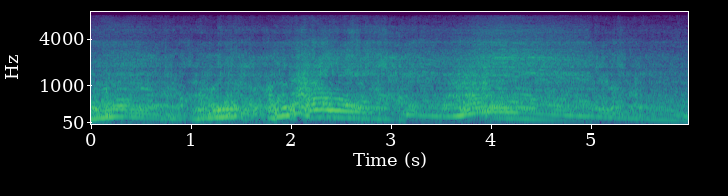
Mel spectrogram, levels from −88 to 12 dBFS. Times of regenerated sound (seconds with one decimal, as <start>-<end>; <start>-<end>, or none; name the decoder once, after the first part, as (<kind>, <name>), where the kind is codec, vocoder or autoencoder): 0.7-3.3 (codec, HILCodec); 5.0-5.6

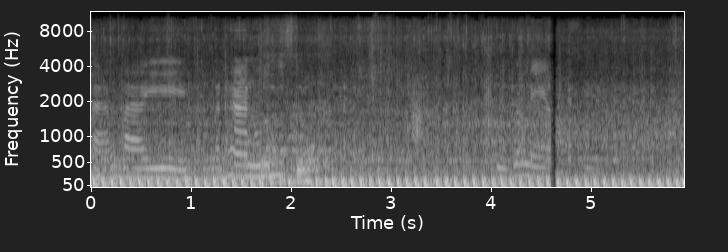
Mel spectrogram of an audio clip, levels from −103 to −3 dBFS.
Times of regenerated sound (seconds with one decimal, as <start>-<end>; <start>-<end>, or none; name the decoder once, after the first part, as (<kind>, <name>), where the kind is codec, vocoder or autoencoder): 1.7-2.4 (codec, SNAC)

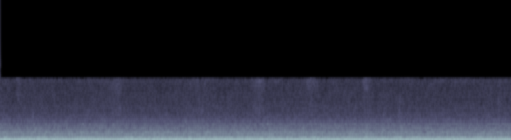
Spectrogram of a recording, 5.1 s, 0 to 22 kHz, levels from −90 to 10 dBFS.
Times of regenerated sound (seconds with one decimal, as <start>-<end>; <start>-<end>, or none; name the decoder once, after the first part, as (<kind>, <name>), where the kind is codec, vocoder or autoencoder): 0.7-1.5 (autoencoder, DAC-VAE)

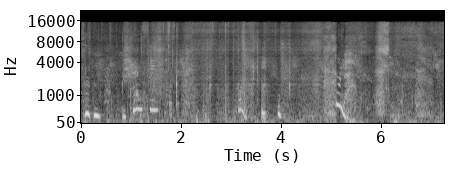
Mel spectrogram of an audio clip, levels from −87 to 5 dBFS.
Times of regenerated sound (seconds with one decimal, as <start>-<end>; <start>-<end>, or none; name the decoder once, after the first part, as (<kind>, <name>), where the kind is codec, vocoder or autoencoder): 2.2-4.8 (codec, DAC)

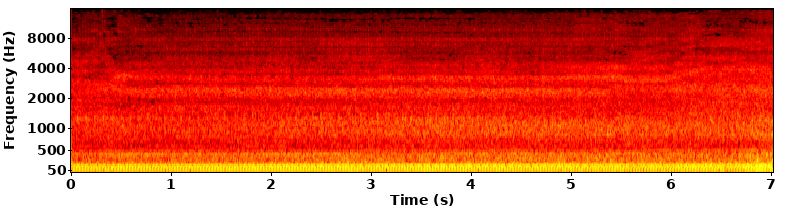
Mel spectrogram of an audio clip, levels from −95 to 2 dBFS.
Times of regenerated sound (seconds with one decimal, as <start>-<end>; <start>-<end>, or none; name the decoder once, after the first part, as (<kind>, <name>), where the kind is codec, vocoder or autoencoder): 0.4-1.0 (vocoder, BigVGAN v2)

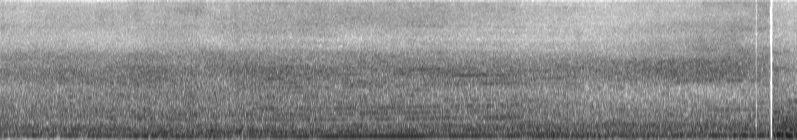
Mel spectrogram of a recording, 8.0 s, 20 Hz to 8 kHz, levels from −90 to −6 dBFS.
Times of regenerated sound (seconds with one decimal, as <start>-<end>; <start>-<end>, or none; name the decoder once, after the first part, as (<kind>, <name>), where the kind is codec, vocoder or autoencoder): 0.0-2.0 (autoencoder, DAC-VAE); 6.2-7.4

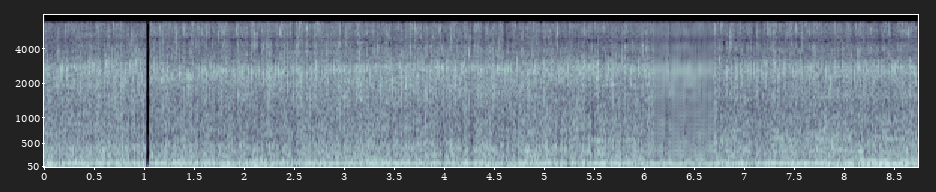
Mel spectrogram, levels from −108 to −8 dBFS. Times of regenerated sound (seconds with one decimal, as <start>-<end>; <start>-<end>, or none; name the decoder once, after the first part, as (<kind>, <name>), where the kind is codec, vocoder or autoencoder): 6.1-6.7 (vocoder, BigVGAN v2)

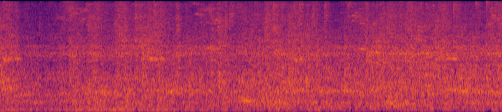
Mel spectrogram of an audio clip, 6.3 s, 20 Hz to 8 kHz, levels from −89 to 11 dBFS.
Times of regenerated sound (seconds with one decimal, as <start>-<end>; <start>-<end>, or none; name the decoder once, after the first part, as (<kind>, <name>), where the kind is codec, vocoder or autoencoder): 0.0-3.0 (vocoder, Vocos); 3.6-4.2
